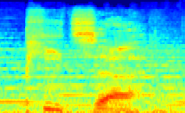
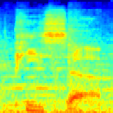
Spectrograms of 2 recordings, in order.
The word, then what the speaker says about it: Pisa: It's not pizza, it's Pisa.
